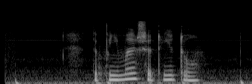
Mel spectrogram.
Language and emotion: Russian, neutral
